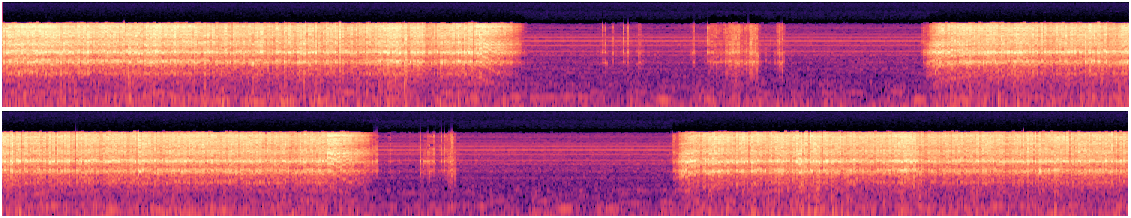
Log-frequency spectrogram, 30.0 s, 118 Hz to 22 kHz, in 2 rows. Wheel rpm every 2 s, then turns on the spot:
160, 160, 160, 50, 0, 0, 100, 160, 160, 130, 0, 0, 130, 160, 160.
none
